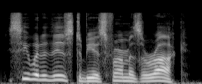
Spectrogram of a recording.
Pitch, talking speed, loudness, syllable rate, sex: 170 Hz, 355 wpm, -15 LUFS, 6.9 syllables/s, male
